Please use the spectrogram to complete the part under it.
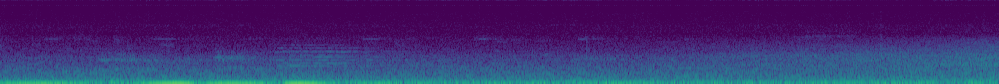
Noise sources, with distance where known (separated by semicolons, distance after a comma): car horn, far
